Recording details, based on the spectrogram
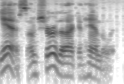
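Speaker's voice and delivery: plain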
